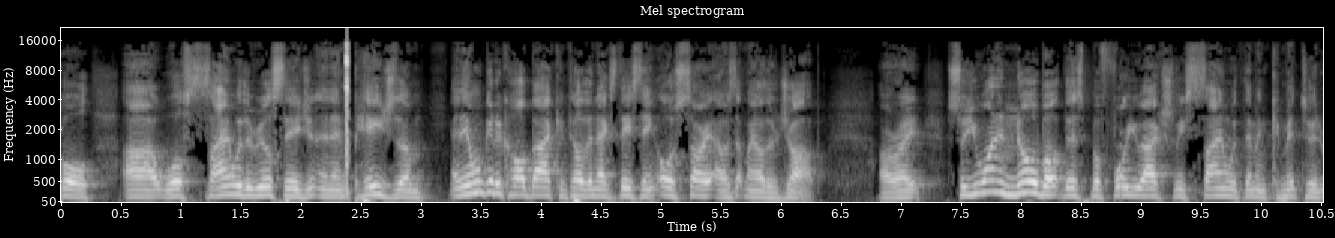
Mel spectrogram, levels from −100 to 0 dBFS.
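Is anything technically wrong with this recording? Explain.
Yes: a corrupt frame decoded at 2.36–2.39 s and 8.81–8.84 s. Damaged compressed frames were played anyway, spraying misplaced energy into brief chirps, squeaks, blips or noise bursts. On a spectrogram they appear as short smears; the first is the louder of the two.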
